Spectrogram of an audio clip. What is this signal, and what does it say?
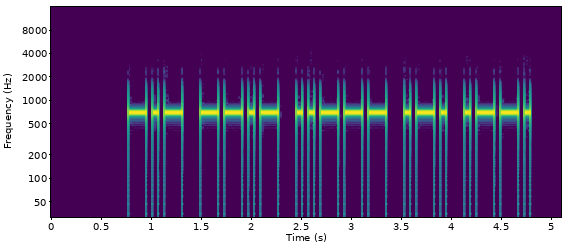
Morse code, heard as a keyed tone, about 20 wpm, 700 Hz. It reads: KQ2RP
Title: NA SOTA Chaser Callsigns 20wpm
